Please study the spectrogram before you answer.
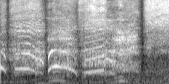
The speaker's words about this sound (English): More gasps.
